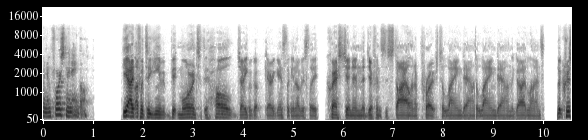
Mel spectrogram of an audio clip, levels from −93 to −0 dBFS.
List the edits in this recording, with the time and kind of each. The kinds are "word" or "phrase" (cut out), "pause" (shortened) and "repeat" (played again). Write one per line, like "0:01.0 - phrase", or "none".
0:01.9 - word
0:04.1 - phrase
0:05.0 - word
0:05.6 - pause
0:08.6 - repeat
